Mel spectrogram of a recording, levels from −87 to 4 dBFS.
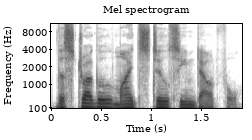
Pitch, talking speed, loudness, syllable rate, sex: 110 Hz, 190 wpm, -17 LUFS, 4.6 syllables/s, male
